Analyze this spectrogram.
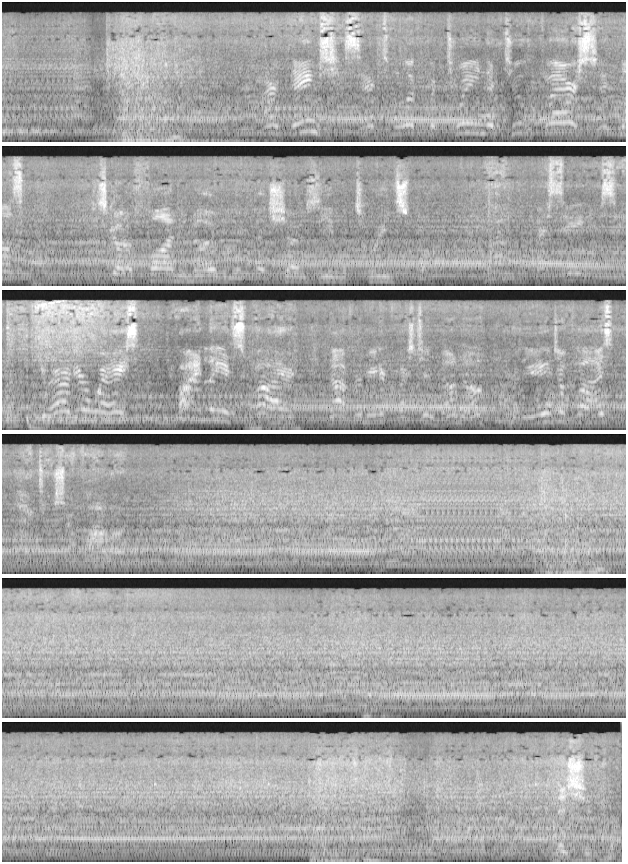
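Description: A car engine roars steadily as a car races across sand.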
